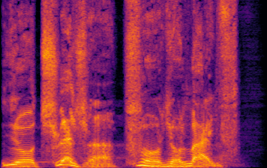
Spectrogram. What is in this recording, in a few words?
Male Dragon Play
